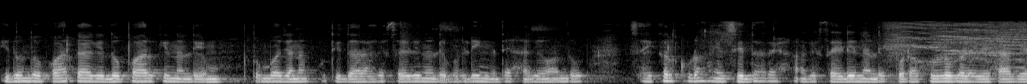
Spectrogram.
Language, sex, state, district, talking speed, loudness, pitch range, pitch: Kannada, male, Karnataka, Raichur, 145 wpm, -18 LUFS, 130-140 Hz, 135 Hz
